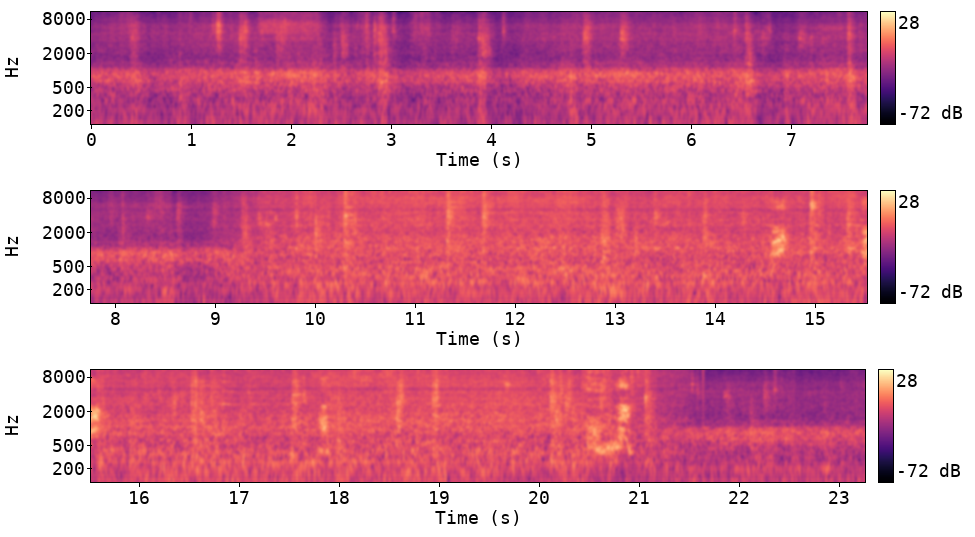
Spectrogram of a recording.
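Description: Narrow-gauge passenger train running along the track, its wheels clicking over the rail joints, heard from the leading coach. About ten seconds in it grows louder, with wind rushing over the microphone, and drops back about two seconds before the end; a few short high squeaks come in the loud stretch.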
